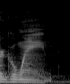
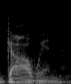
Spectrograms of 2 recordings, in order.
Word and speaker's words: Gawain: Also, I believe it's Gawain, not Gawain.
